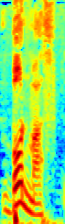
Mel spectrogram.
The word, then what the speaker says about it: Bournemouth: Había alguno todavía que le decía a Cañizares por la última intervención, se nota que en casa no te dejan hablar mucho, Se pronuncia Bournemouth, la R es muda y la O larga.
